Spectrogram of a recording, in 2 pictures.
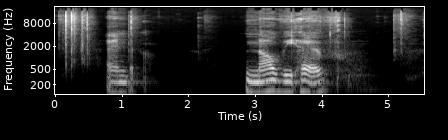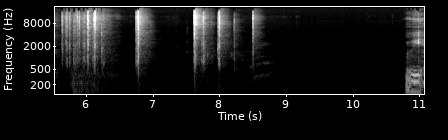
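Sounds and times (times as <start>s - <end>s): plastic puzzle clicking and rattling: 0.0s - 0.8s, 5.1s - 8.7s.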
